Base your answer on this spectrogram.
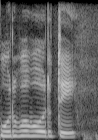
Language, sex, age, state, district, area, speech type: Bengali, female, 18-30, West Bengal, Hooghly, urban, read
